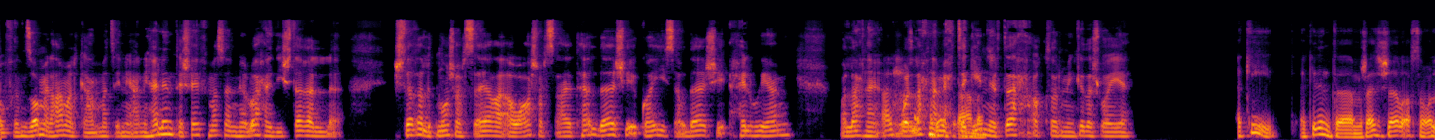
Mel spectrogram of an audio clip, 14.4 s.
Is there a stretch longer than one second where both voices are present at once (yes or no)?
yes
